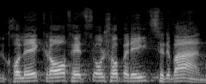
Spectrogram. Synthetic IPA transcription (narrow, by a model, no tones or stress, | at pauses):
əkʰole̥ːɡɾɑːfhɛt̪soʃobəɾiːt͡sɛɾvæːn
